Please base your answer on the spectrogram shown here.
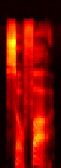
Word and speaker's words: sofá: And luckily for us, in Spanish, the word is almost identical, sofá. You just have to put the stress on that very last syllable, sofá.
